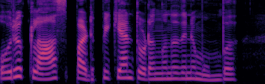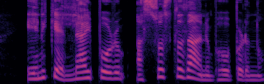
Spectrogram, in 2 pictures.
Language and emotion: Malayalam, fearful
